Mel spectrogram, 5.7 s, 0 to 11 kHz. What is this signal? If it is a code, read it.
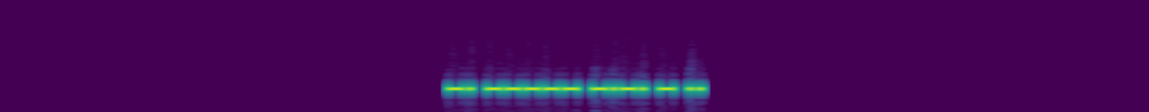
Morse code, heard as a keyed tone, about 48 wpm, 700 Hz. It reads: N0CTI
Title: USA Call Signs - 5 Characters - Repeated 3x - 50wpm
